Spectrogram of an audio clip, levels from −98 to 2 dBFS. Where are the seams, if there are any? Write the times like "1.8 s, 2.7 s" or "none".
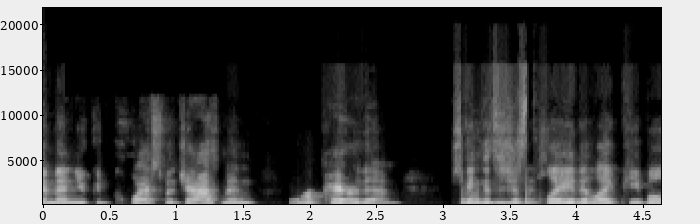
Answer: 1.8 s, 3.1 s, 3.6 s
